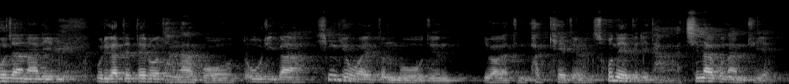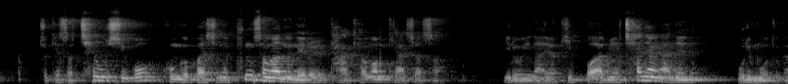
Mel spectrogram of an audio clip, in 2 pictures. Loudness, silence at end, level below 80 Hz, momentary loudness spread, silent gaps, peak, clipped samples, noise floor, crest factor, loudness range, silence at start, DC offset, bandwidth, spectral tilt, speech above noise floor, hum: -29 LUFS; 0 s; -64 dBFS; 12 LU; none; -10 dBFS; under 0.1%; -62 dBFS; 18 dB; 3 LU; 0 s; under 0.1%; 14 kHz; -4.5 dB/octave; 34 dB; none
